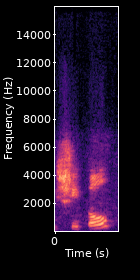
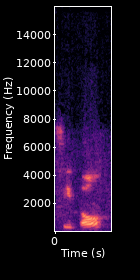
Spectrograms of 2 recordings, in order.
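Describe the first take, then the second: First: The name begins with an SH sound. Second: The name begins with a plain S sound. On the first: "lots of Indians that pronounce the H, so they'll call me Shito" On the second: "my name's pronounced Sito"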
